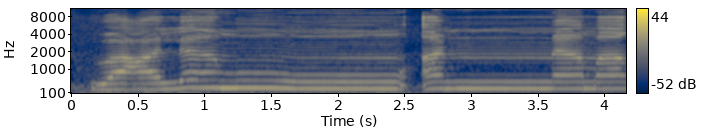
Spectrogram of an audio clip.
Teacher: مد منفصل، اسے 3 سے 4 الف کی مقدار کھینچیں گے، اور نون پر تشدید ہے تو غنہ کریں گے، اور الف سے پہلے زبر، الف مدہ۔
